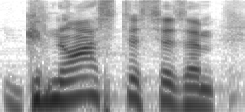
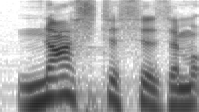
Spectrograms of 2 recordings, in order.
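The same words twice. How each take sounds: First: The word begins with a sounded G. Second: The word begins with a silent G.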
